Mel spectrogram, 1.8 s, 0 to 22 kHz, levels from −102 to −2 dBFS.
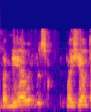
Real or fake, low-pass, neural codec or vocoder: real; 7.2 kHz; none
